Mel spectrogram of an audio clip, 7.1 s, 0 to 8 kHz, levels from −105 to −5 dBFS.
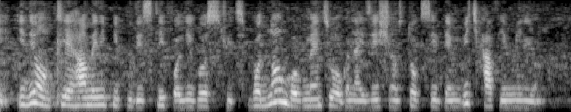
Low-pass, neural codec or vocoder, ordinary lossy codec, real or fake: none; none; none; real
